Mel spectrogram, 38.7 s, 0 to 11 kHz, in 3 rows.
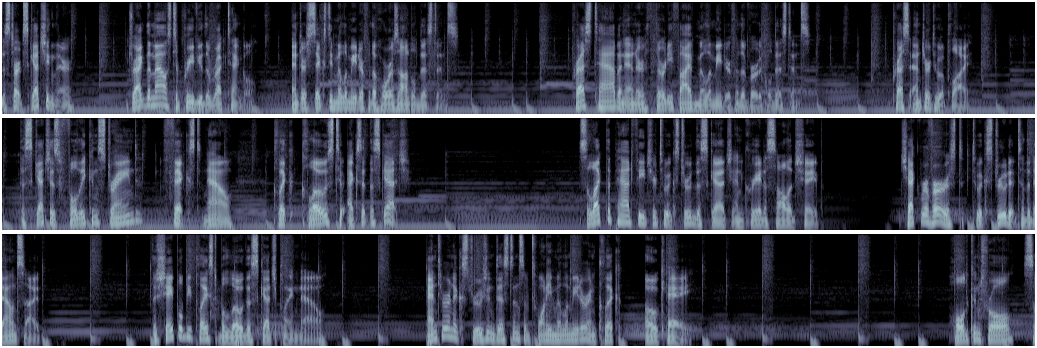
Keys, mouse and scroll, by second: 1.1 click, 5.3 6, 6.0 0, 7.9 Tab, 9.9 3, 10.5 5, 11.9 Return, 18.8 click, 22.2 click, 25.5 click, 28.2 click, 29.4 2, 29.9 0, 30.8 click, 33.3 click, 36.1 right click, 38.1 click.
